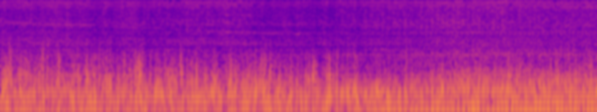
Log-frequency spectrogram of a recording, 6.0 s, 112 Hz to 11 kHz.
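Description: Yamaha Ténéré 700's parallel-twin engine running steadily while the bike is ridden along a road.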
